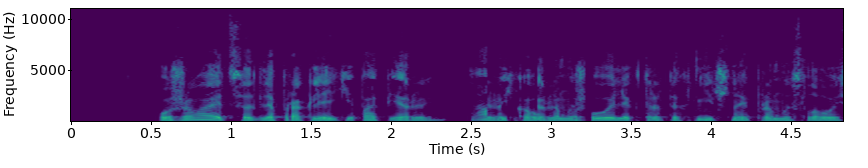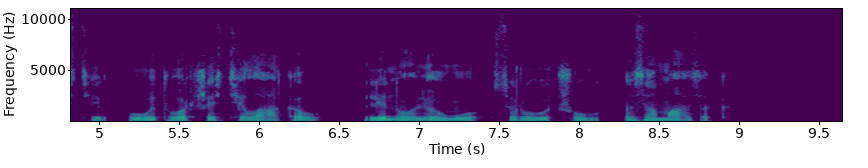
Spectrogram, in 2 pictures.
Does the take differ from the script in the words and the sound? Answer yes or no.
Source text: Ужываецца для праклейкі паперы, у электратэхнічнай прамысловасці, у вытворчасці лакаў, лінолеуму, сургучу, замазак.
yes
